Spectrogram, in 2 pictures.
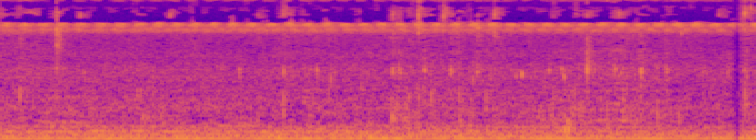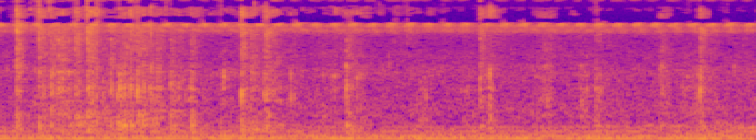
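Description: Close-up eating sounds: a drink from a water bottle, then biting into and chewing a burrito, with small wet clicks, busiest about four seconds in. A steady low hum sits under it.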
